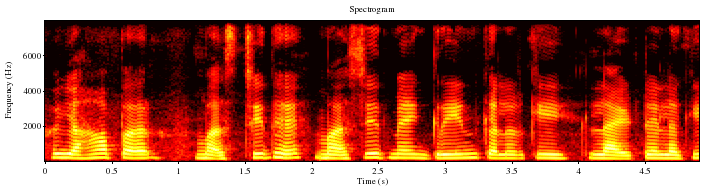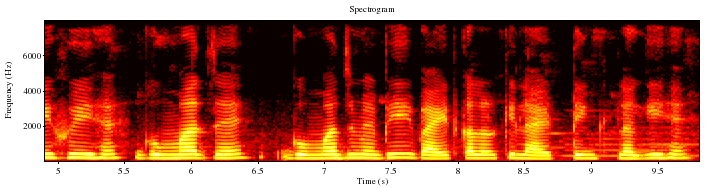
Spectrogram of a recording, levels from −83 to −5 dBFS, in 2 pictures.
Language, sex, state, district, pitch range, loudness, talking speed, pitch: Hindi, female, Bihar, Bhagalpur, 195-210 Hz, -17 LUFS, 145 wpm, 205 Hz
